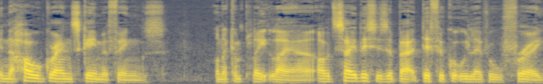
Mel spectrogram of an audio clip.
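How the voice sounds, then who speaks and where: Speaking in an English accent, a man talks at a fairly quick pace. His pitch is medium with ordinary variation. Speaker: hobbyist model railway maker. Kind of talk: casual tutorial. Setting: cold loft at home. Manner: hesitant, many ums.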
